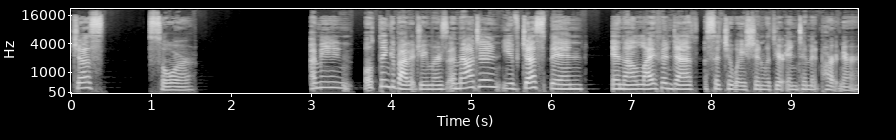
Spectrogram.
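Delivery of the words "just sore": put-on flat emotionless monotone, lower pitch. Retelling what Rebecca told detectives: imitating Rebecca's flat monotone. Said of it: "said it with such a flat, emotionless, monotone manner".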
